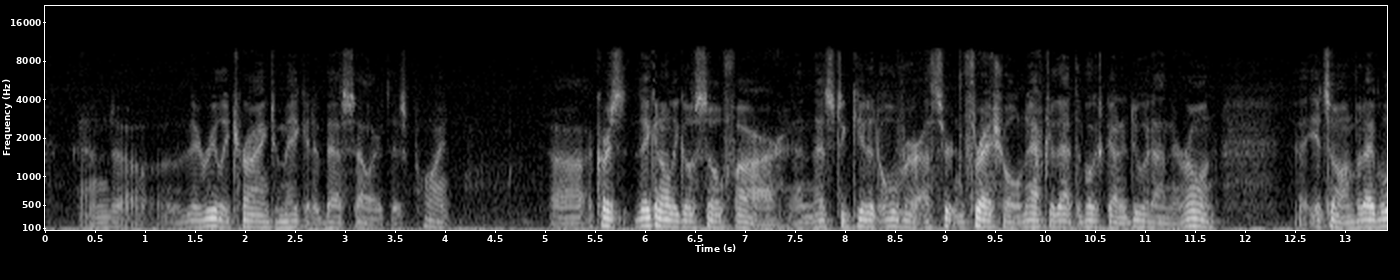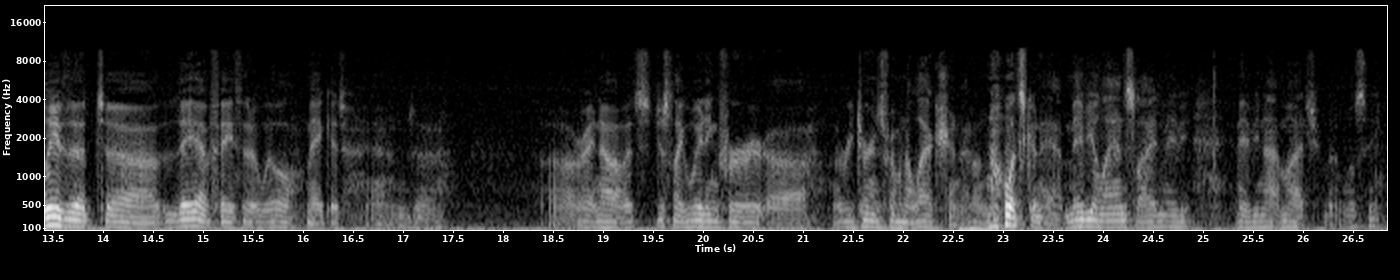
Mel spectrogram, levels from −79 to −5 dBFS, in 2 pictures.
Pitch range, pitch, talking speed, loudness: 95-115 Hz, 105 Hz, 205 wpm, -28 LUFS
